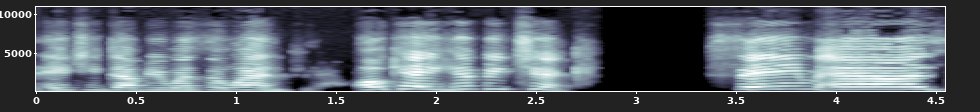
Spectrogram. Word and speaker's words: Hewson: No, Houston is a city in Texas, not my real Bono's name, Paul David Houston. Yay! I told you folks you had to spell it right because everyone calls him fucking Houston. And no, he's not a city in Texas. Paul David Houston, Hewson.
